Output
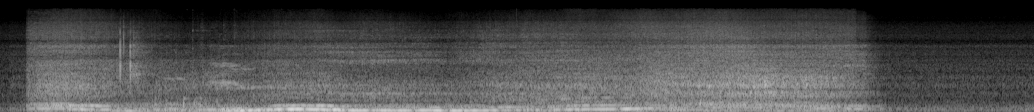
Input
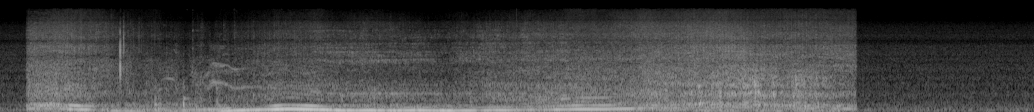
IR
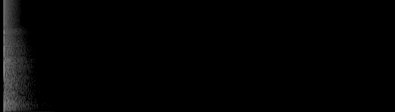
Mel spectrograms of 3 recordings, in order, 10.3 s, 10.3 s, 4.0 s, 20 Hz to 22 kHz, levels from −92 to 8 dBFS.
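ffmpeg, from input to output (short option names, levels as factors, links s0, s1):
-filter_complex "[0:a]asplit=2[s0][s1];[1:a]atrim=start_sample=2205,asetrate=26460,aresample=44100,adelay=101[s2];[s1][s2]afir=irnorm=-1:irlink=0,volume=0.473[s3];[s0][s3]amix=inputs=2:normalize=0"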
